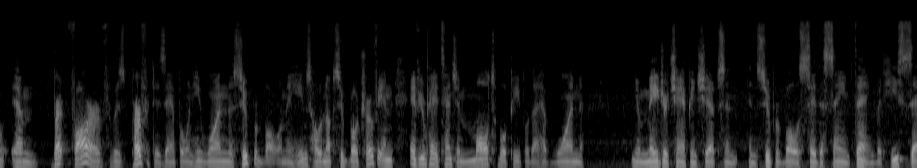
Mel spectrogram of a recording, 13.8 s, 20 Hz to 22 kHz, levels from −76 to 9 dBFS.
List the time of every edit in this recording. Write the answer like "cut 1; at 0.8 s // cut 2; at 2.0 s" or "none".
cut 1; at 6.4 s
